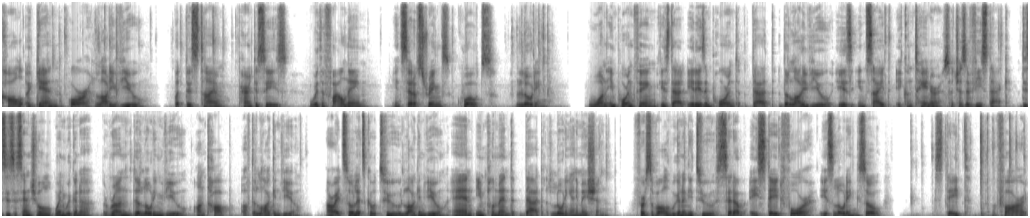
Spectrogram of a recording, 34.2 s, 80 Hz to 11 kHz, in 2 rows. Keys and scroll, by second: 1.5-3.5 typing, 3.4 shift+Return, 4.6 shift+Return, 7.3 shift+', 8.3-9.6 typing, 28.5 Return, 32.0-34.2 typing.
